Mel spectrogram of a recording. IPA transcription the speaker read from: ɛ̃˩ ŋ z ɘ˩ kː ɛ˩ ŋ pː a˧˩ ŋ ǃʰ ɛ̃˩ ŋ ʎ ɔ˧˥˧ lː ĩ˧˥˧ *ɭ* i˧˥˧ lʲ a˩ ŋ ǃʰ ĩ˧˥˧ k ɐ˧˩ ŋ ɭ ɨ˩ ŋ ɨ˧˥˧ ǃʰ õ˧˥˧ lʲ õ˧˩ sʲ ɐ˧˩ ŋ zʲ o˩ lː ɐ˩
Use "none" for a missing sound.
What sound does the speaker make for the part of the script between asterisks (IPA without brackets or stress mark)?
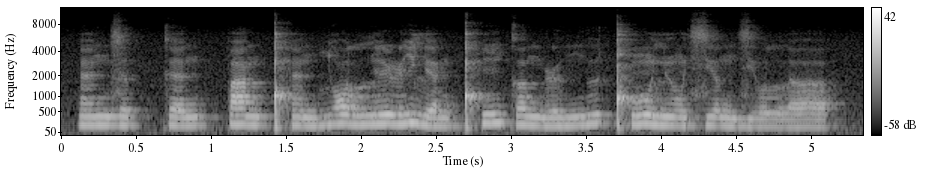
ɭ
